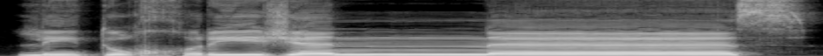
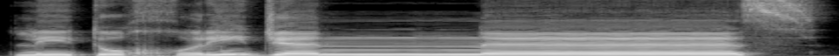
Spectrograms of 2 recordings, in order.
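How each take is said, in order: The two takes are said the same way.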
